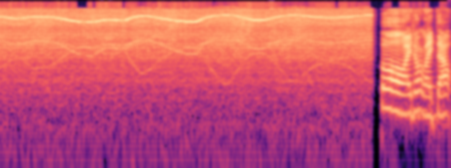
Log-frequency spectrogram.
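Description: High-pitched whine of a dental drill rising and falling in pitch for about three seconds, followed by a brief burst of speech.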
